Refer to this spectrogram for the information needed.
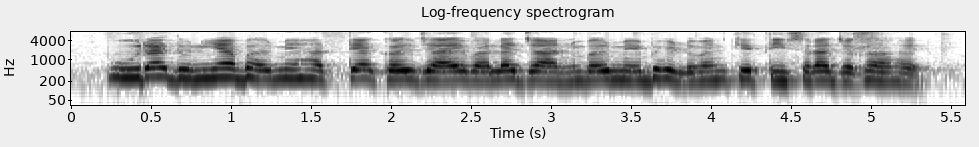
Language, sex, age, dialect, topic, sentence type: Magahi, female, 41-45, Western, agriculture, statement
